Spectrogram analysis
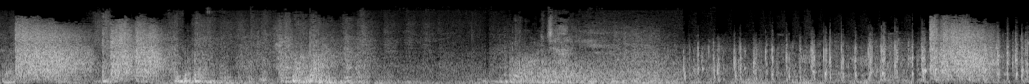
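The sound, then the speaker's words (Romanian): Loud rifle gunshots ring out in a dramatized action scene in a village, first scattered heavy blasts, then a rapid, rattling volley of sharp cracks firing in quick succession over noisy commotion. “Trag, grăbește-te, Rosalie.”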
